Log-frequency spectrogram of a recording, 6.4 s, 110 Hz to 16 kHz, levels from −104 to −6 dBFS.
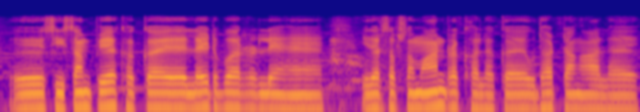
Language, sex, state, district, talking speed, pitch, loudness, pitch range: Magahi, male, Bihar, Jamui, 160 wpm, 125 Hz, -32 LUFS, 120-130 Hz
